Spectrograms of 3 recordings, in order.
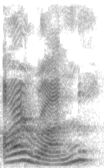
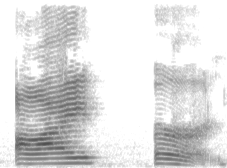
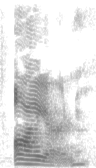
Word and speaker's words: iron: speakers iron it's not I run it's I earn so it's like the word I and the word earn like earn a salary I earn so that's a little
